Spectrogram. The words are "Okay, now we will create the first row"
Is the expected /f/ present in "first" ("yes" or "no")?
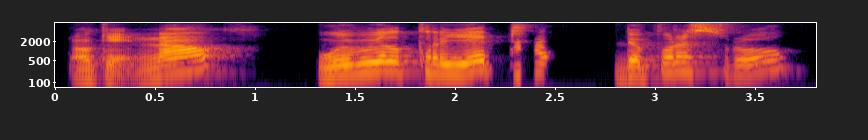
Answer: no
